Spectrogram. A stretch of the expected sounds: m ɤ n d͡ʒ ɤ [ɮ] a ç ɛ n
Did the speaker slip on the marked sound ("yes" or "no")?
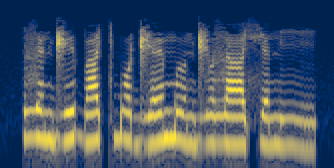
no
